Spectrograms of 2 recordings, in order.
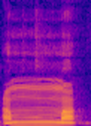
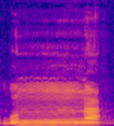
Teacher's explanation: গুন্না নাকের বাঁশি থেকে গুনগুন করে আওয়াজ হয়ে গুন্না হয়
